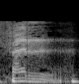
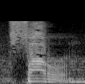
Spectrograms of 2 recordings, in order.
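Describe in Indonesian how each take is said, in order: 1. Vokalnya tipis, seperti 'e', dengan r yang ringan. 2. Vokalnya terbuka seperti 'a', dengan r yang tebal. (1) "Bukan fer" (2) "ro tebal"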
